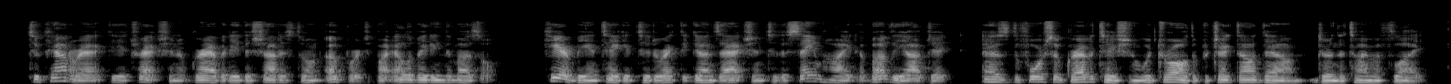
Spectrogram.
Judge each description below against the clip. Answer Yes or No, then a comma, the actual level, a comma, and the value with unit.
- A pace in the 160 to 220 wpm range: Yes, average, 185 wpm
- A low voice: Yes, very low, 95 Hz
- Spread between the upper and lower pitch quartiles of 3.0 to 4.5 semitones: No, narrow, 2.6 semitones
